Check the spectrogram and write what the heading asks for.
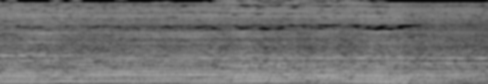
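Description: Background vocal music: a low voice chanting in long held notes that step up and down in pitch.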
